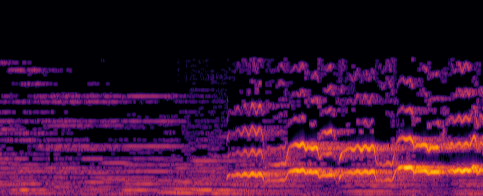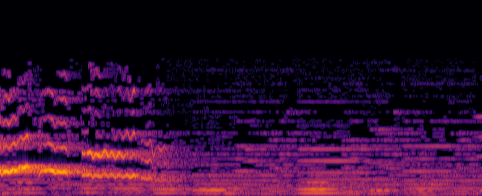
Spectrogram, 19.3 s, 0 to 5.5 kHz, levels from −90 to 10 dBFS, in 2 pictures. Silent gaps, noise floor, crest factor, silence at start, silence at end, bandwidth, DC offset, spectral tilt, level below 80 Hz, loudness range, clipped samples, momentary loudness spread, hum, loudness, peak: none; -42 dBFS; 18 dB; 0 s; 0 s; 4 kHz; under 0.1%; -9 dB/octave; -52 dBFS; 23 LU; under 0.1%; 27 LU; none; -15 LUFS; 0 dBFS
